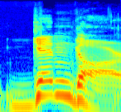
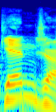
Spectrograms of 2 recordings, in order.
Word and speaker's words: Gengar: There'll be a Target exclusive Gengar. Haven't we Gengar. done this? Did I pronounce it right? Gengar. I was going to say Gengar? Genjar.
